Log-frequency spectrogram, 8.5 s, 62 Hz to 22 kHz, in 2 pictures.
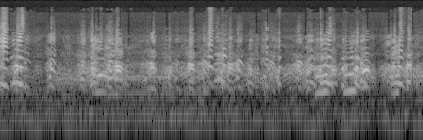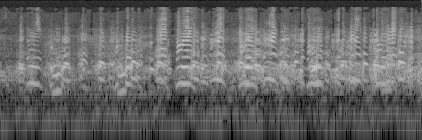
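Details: Flock of geese settling into a field near Charlo, Montana, on a February morning in 2018, a chorus of many overlapping honks and yelping calls rising and falling without pause over a constant low-pitched hum.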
